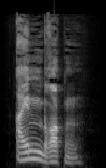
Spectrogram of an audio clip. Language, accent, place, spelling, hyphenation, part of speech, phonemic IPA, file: German, Germany, Berlin, einbrocken, ein‧bro‧cken, verb, /ˈaɪ̯nˌbʁɔkn̩/, De-einbrocken.ogg
- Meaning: 1. to get someone into trouble 2. to put bread crumbs into (milk or soup)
